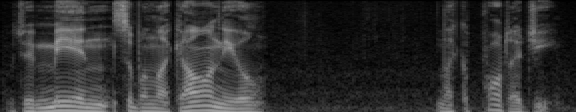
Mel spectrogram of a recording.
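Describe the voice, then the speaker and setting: A man's voice: low voice, normal speed, lightly acted. A man playing a weary, grumbling wandering mage, musing and muttering drily in an in-character video game roleplay. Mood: dry, irritated. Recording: faint game ambience noise.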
